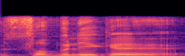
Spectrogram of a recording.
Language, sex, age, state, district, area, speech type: Sindhi, male, 60+, Gujarat, Junagadh, rural, spontaneous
